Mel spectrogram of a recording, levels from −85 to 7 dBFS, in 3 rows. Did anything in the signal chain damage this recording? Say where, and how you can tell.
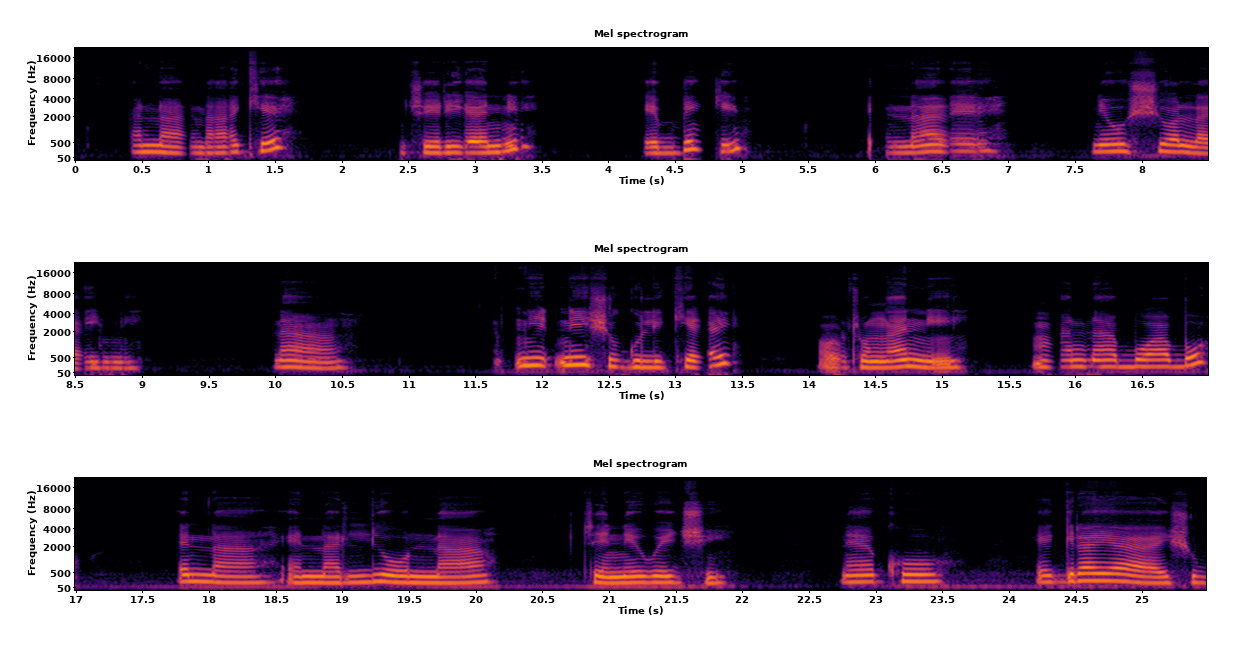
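Yes, at the network stage: repeated packet loss (robotic sound) from 0.75 to 6.77 s, 8.47 to 9.43 s and 12.53 to 16.09 s. Lost packets left holes of up to 160 ms, each filled by extending the preceding sound, so the speech turns choppy.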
